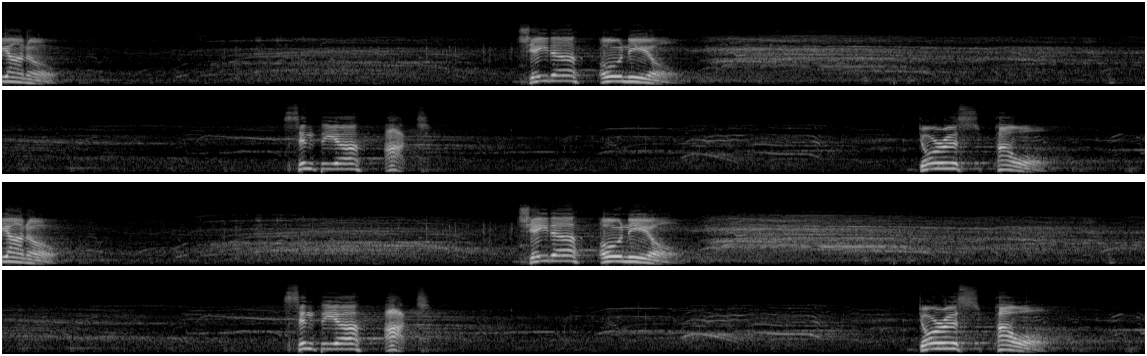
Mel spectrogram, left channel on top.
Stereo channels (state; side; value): quieter; left; 3.0 dB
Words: Jada O'Neill. Cynthia Ott. Doris Powell.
